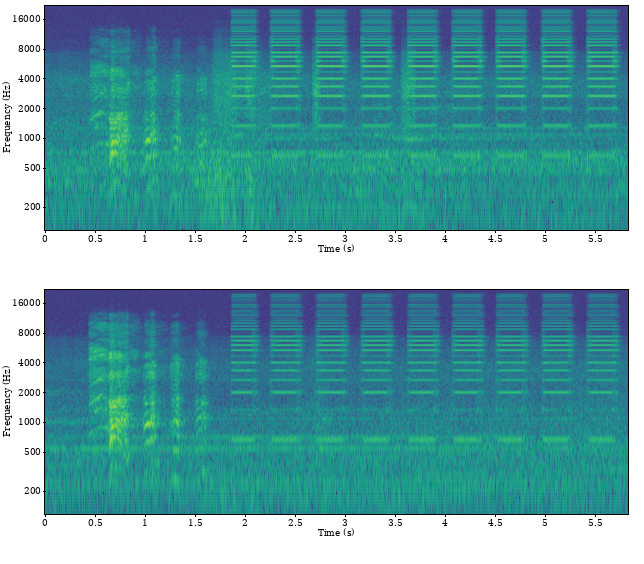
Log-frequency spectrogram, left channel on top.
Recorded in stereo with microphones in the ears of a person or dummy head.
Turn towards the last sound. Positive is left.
turn(degrees=15)  # may be behind; listen again after turning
